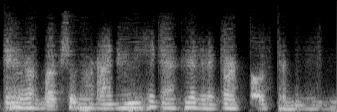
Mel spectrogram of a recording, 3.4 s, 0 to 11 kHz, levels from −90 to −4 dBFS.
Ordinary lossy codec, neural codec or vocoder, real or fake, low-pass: none; codec, 44.1 kHz, 0.9 kbps, DAC; fake; 9.9 kHz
